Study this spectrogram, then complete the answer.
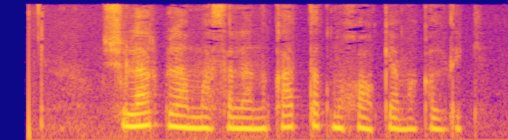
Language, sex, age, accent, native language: Uzbek, female, 25-34, Navoiy, Uzbek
